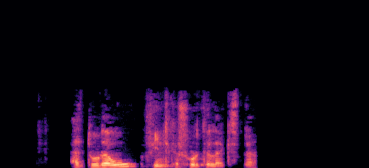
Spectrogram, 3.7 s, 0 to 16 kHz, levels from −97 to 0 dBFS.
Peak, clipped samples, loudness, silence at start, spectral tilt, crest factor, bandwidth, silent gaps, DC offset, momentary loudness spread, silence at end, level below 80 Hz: -2 dBFS; under 0.1%; -20 LUFS; 0.7 s; -6 dB/octave; 20 dB; 7.4 kHz; none; under 0.1%; 18 LU; 1.15 s; -62 dBFS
